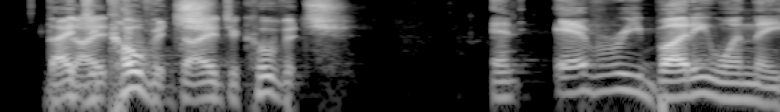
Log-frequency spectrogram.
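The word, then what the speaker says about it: Dijakovic: So I thought it'd at least be Dye-Juh-Koh-Vich.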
